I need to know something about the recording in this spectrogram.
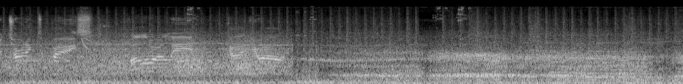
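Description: A helicopter engine roars steadily.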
